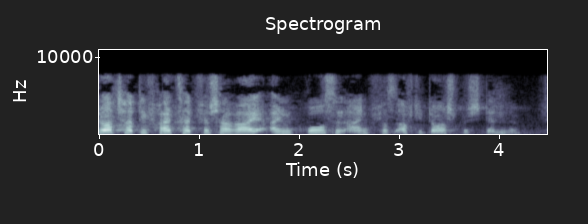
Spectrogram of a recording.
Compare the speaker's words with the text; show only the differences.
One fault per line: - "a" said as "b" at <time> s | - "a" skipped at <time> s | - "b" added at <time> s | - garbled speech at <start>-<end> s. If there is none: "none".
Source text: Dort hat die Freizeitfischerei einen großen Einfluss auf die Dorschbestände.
none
